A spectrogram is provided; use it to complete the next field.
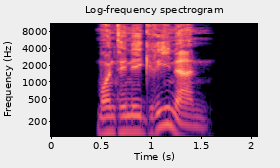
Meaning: dative plural of Montenegriner
- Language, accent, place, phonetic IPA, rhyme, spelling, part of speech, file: German, Germany, Berlin, [mɔnteneˈɡʁiːnɐn], -iːnɐn, Montenegrinern, noun, De-Montenegrinern.ogg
